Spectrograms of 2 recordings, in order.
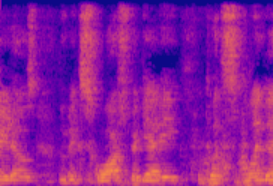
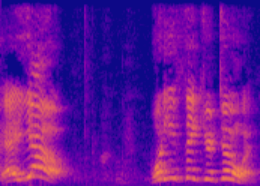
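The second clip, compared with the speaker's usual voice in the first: much higher-pitched confrontational call; mock aggressive challenge; 14 semitones higher than usual. Man confronts comedian at the train stairs, mock aggressive. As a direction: challenge them like a stranger coming at you. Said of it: "comes at me very aggressively".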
